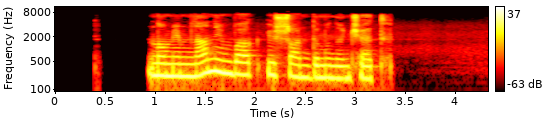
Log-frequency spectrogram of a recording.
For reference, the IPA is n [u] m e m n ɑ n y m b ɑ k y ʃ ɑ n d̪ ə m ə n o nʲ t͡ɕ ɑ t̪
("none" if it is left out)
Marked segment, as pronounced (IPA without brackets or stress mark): o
